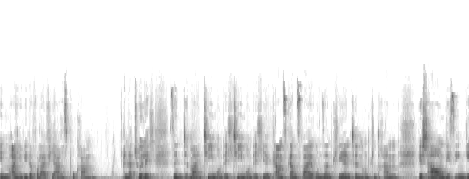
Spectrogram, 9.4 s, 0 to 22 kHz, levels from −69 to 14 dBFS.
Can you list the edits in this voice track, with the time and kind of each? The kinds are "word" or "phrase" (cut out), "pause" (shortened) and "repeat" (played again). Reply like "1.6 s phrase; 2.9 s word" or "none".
4.6 s repeat; 6.0 s word; 7.4 s word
